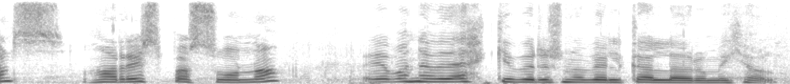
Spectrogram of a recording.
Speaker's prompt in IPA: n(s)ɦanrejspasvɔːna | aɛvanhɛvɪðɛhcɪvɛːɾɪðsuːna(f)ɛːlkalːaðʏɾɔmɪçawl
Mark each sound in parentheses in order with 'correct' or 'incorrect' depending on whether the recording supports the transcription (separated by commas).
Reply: correct, incorrect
